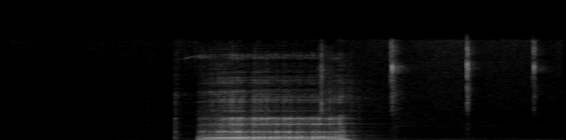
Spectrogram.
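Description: A man speaks briefly and closely into a microphone.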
